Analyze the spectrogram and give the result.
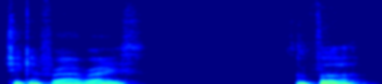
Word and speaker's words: pho: Where I'm staying, it's called, you know, because it's pho, but it's pronounced pho.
